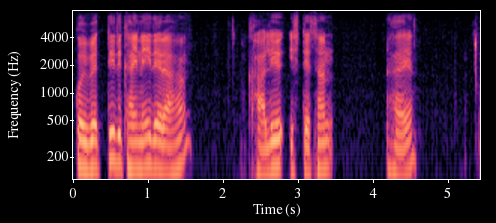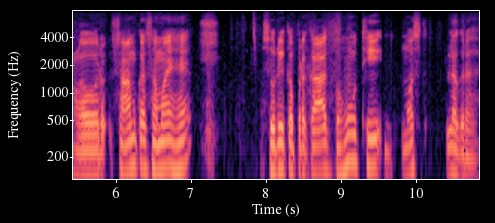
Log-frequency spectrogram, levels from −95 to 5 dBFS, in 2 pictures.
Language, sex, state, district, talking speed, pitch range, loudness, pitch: Hindi, male, Chhattisgarh, Balrampur, 135 wpm, 130-160 Hz, -18 LUFS, 145 Hz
